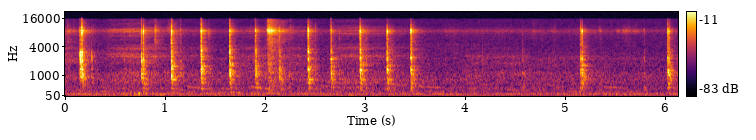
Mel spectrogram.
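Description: Light taps of a small hard plastic toy on a wooden desktop: about a dozen in quick, uneven succession in the first three and a half seconds, then one more, and a last one near the end.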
